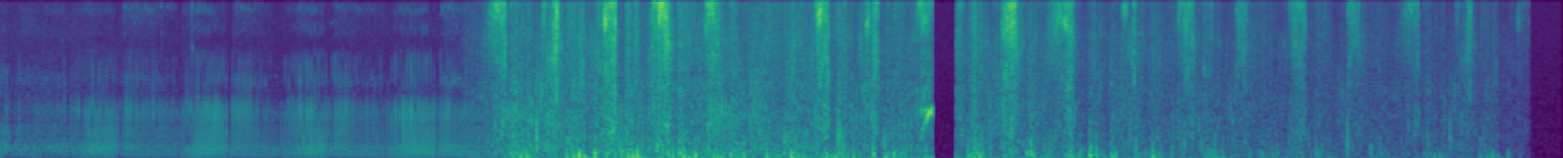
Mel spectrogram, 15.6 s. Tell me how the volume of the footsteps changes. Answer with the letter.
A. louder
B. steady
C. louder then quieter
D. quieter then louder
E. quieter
E.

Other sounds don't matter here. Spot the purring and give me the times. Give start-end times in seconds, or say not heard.
0.0-8.2.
